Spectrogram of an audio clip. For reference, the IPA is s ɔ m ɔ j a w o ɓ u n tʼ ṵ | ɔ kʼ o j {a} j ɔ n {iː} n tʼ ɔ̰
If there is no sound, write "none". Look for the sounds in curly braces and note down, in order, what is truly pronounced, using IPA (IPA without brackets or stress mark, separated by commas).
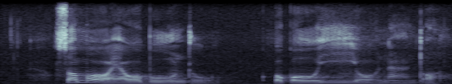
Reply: i, aː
